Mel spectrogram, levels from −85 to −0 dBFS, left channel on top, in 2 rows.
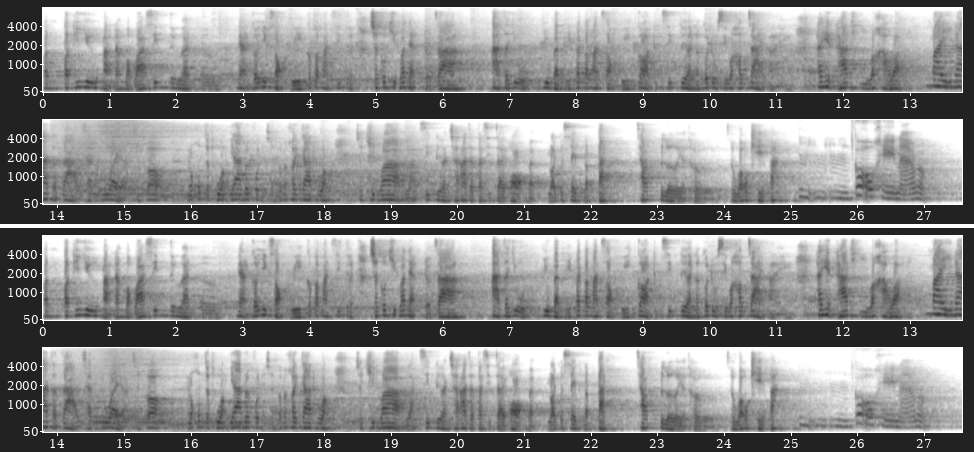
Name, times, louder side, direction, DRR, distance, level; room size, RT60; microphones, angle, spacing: voice 1, 0.0-6.2 6.7-12.9 13.2-15.6 15.9-22.2 22.7-24.8, right 2 dB, 15° right, 8 dB, 0.4 m, -26 dB
sound 1, 2.0-19.4, equal, 35° left, 2.8 m, -39 dB
sound 2, 13.9-19.9, right 1 dB, 90° left, 3.2 m, -36 dB
voice 2, 25.1-27.1, left 3 dB, 55° left, 10 dB, 0.6 m, -31 dB
17.0 x 15.5 x 2.7 m, 2.8 s
head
